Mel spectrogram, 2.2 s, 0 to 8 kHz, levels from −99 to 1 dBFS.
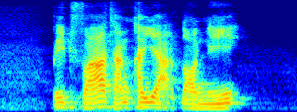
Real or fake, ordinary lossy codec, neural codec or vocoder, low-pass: fake; none; codec, 16 kHz, 6 kbps, DAC; none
